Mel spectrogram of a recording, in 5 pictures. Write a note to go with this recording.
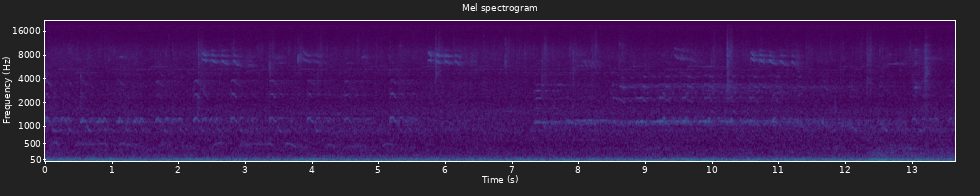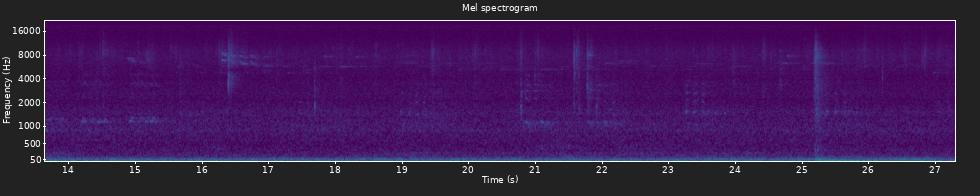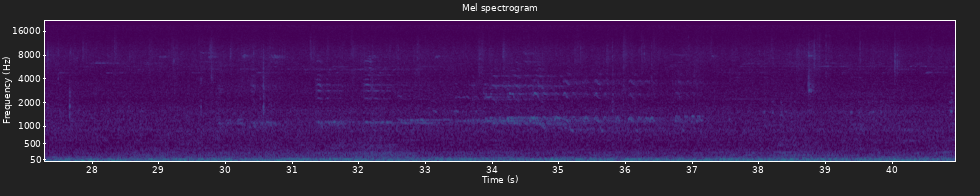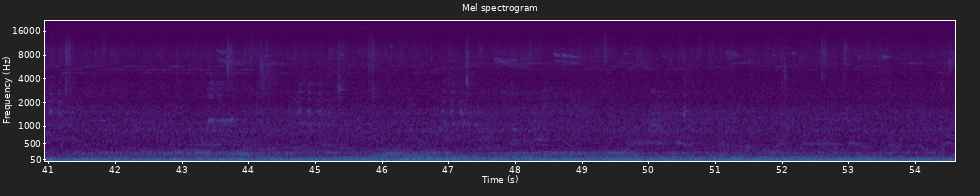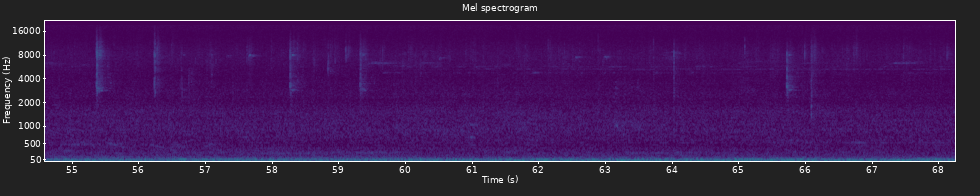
Trinity college, A lovely nice place, after the rain....and summer graduating. The tourists are gone, maybe a few students are still here. Recording devices : Sound device mix pre 6 + 2 primo EM172 AB 30 cm setup.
